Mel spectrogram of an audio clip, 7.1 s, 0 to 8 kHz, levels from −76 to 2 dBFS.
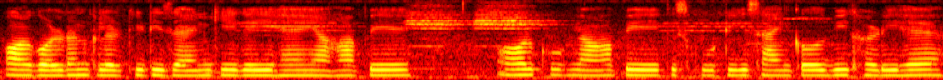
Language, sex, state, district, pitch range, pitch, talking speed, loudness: Hindi, female, Rajasthan, Bikaner, 195-200 Hz, 195 Hz, 160 wpm, -19 LUFS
